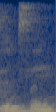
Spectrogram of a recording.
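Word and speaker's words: Insein: appropriately named insane prison pronounced insane but spelled i-n-s-e-i and where she was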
